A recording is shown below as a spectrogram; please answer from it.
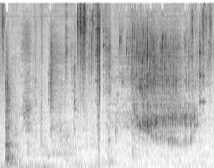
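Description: Water poured into a glass in a domestic scene, a short liquid stream rising in pitch as it fills over a few seconds, with faint clinks and quiet room sounds before it.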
